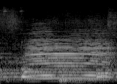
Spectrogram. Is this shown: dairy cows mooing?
yes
